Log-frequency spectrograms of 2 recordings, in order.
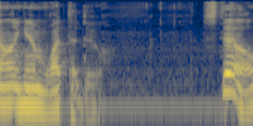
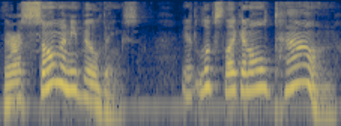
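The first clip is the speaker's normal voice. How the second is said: excited cry; 10 semitones higher than usual. A narrator's reading. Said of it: "he cried".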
